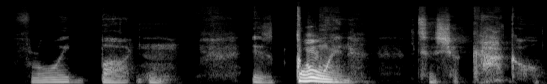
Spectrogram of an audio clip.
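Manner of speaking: slow, heartfelt plea with sudden loud punches; impassioned dramatic monologue. Acted. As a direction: draw the words out, swelling on key words. Audition monologue performed.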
